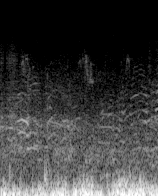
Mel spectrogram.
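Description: Distant shouts and calls from players across a football pitch, short and scattered, over a steady low wind rumble on the microphone.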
